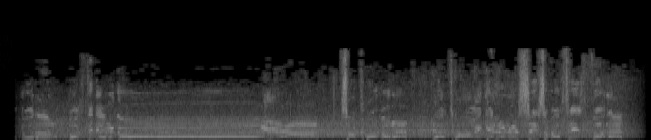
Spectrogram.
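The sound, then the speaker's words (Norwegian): A short radio jingle plays during the break in a football match. Sustained, tuneful tones lead into punchy percussive hits, and the music stays loud and continuous throughout. “Her kommer en liten jingle, mine damer og herrer.”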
